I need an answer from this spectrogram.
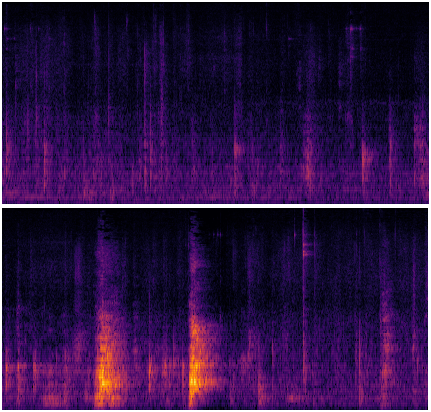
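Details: Playful Bearded Collie puppies of the M litter on a roof terrace. Soft rustling and pattering build up before two abrupt, forceful barks about a second apart, followed by more quiet scuffling.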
